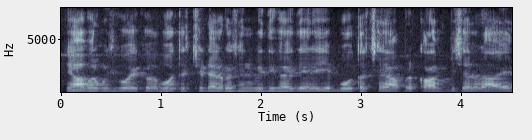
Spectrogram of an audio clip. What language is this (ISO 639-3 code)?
hin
